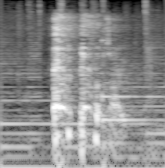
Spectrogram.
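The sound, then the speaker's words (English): A person coughs a few times after choking, with short rough bursts close together. The coughing is moderately loud over a low steady hum. “I'm sorry. I'm fine. Seriously, I choke on my own throat.”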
